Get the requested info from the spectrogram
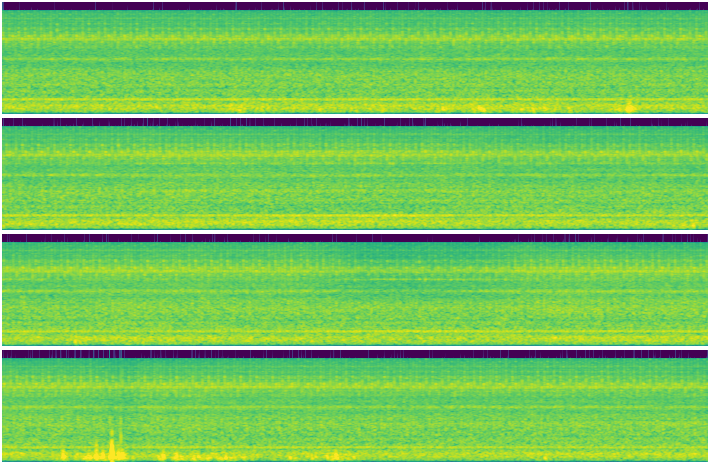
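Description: Road vehicle engine idling steadily, with a single sharp knock about three-quarters of the way through.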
